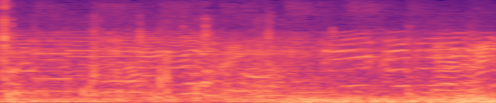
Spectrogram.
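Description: Background music with steady sustained tones and a low pulse, with brief indistinct voices over it.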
